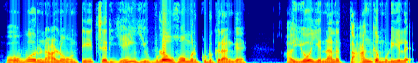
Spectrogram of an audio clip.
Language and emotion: Tamil, disgusted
